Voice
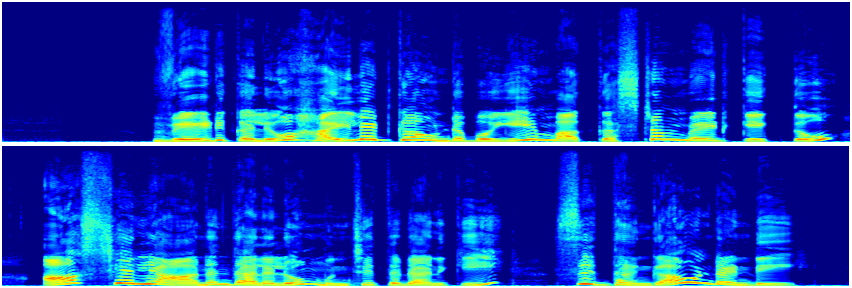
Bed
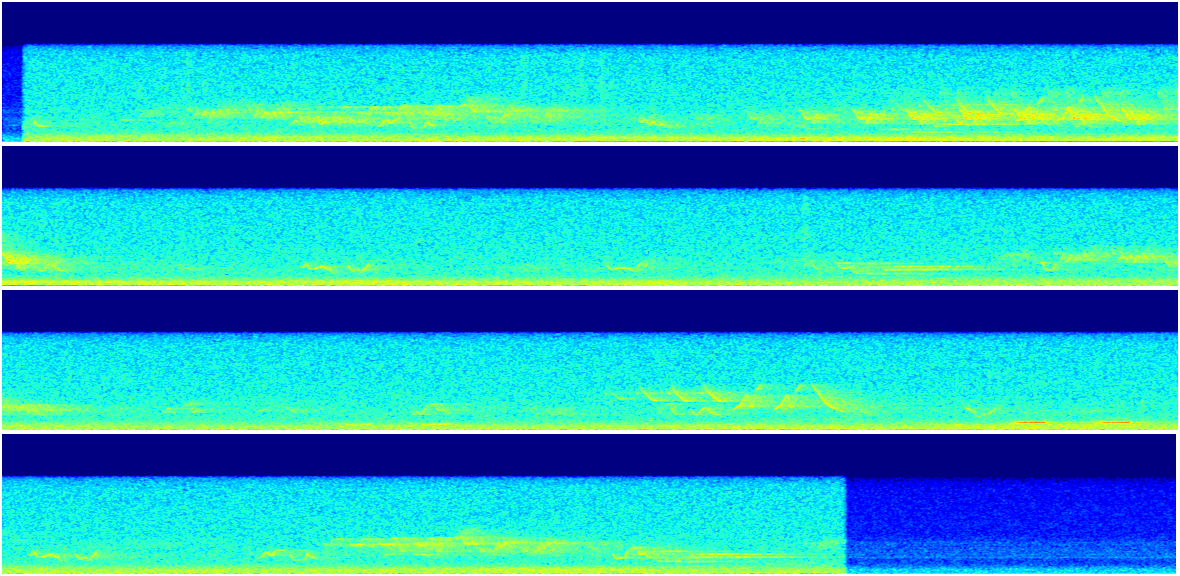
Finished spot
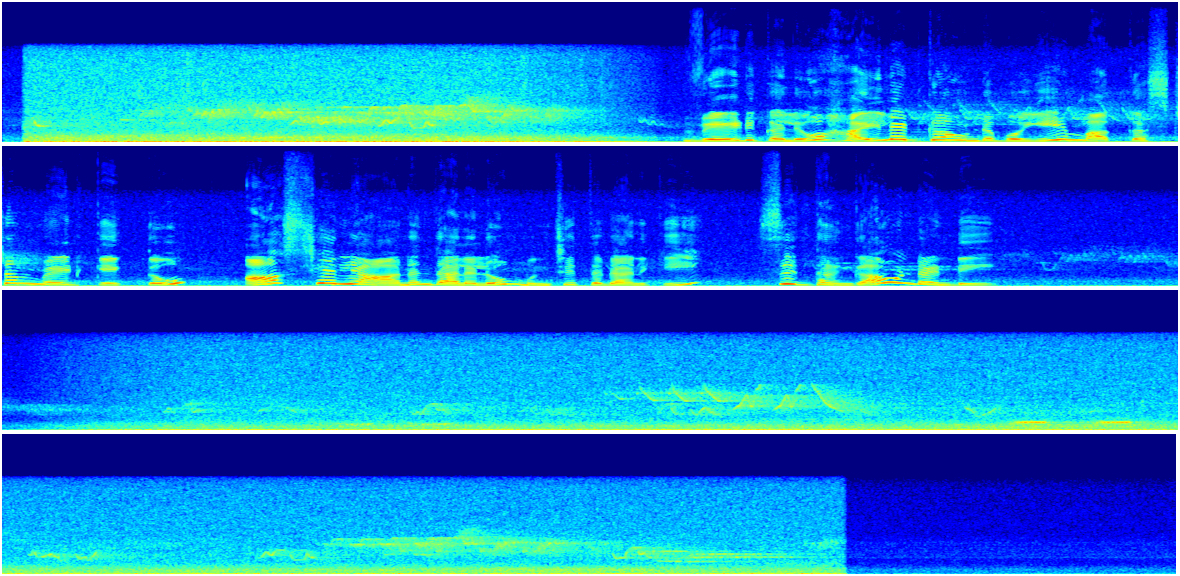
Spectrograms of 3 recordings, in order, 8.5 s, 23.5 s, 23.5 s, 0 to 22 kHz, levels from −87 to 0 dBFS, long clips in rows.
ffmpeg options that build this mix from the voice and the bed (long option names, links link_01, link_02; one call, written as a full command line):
ffmpeg -i stem1.wav -i stem2.wav -filter_complex "[0:a]adelay=2650,volume=-0.5dB[link_01];[1:a]volume=15dB,afade=type=out:start_time=2.39:duration=0.91:silence=0.0944061,afade=type=in:start_time=11.86:duration=0.89:silence=0.158489[link_02];[link_01][link_02]amix=inputs=2:normalize=0" out.wav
